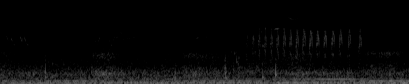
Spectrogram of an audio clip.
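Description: Blackbirds call outdoors from a pine tree, mostly a quick run of short, sharp chattering notes near the end, fairly faint above a steady low rumbling background with scattered softer chirps.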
